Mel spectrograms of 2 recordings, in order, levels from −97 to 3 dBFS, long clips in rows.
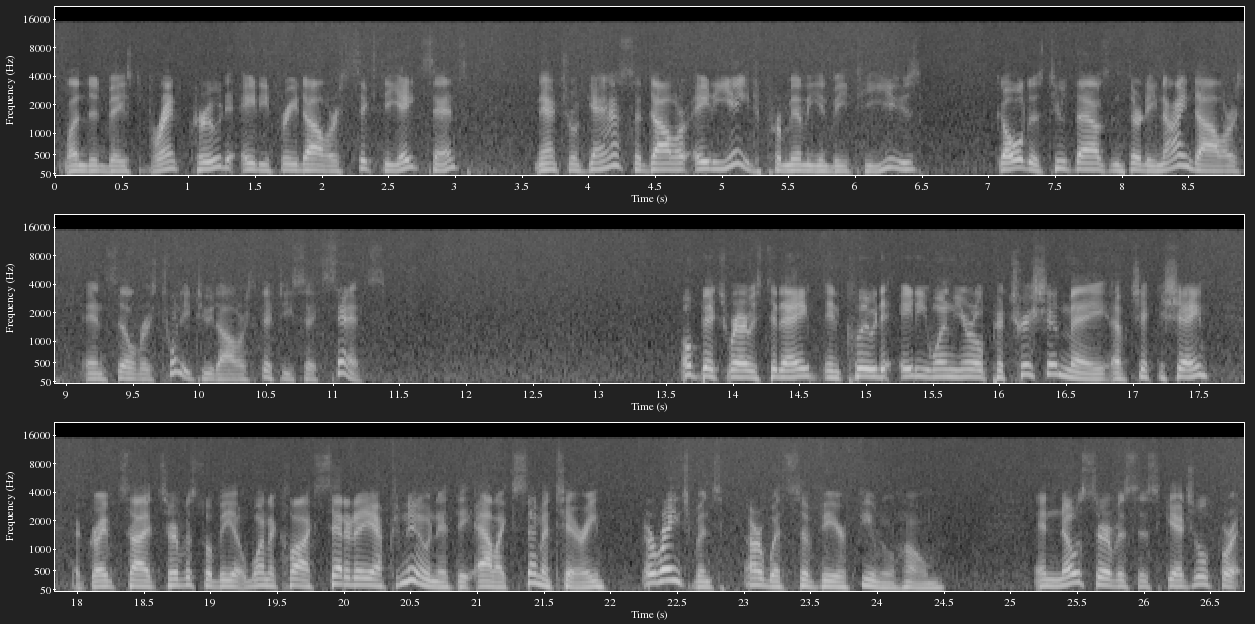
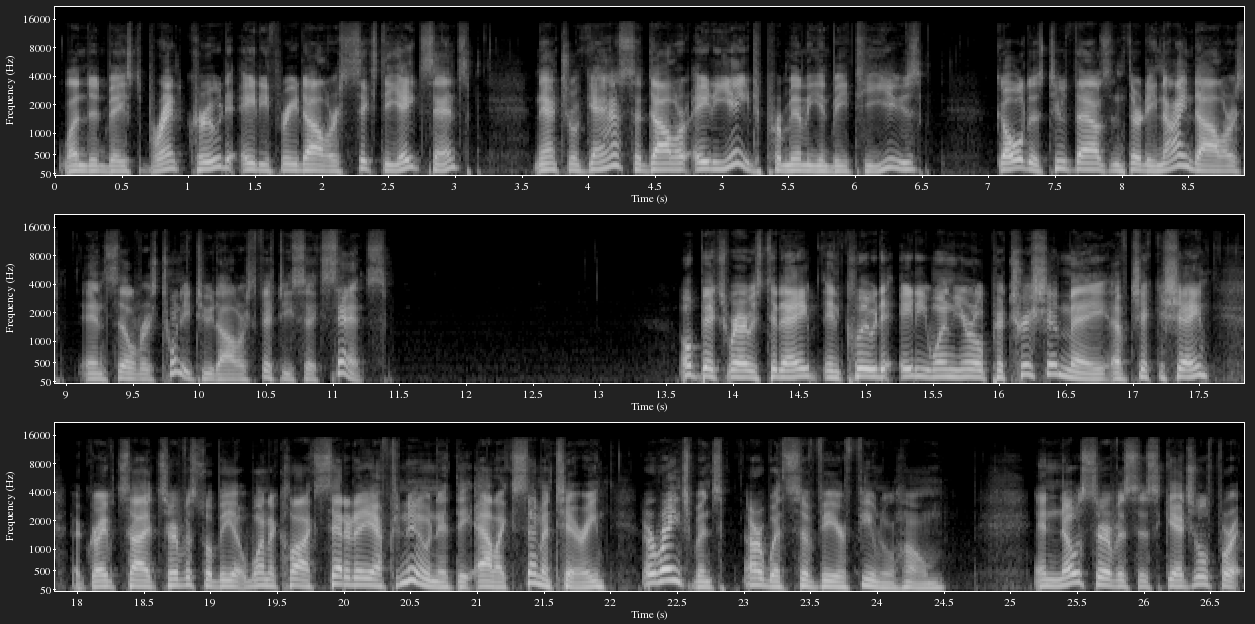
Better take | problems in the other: second | hiss; noticeable; throughout; 15 dB below the speech

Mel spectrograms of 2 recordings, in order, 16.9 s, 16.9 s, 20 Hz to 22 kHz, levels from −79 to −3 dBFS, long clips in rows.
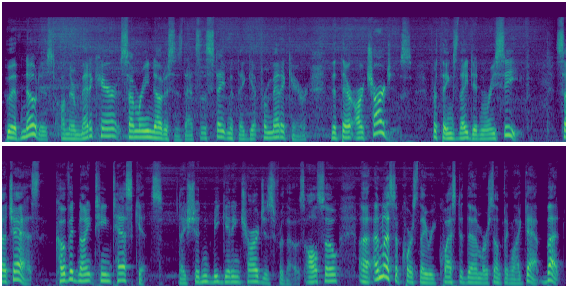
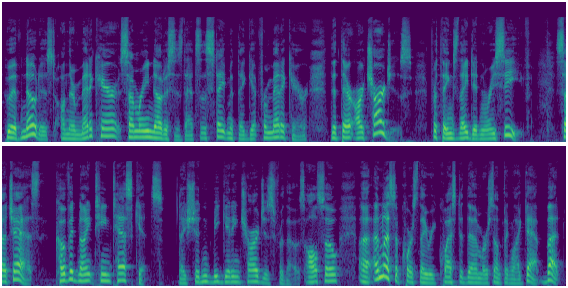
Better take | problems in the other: second | household noises; noticeable; throughout; 15 dB below the speech

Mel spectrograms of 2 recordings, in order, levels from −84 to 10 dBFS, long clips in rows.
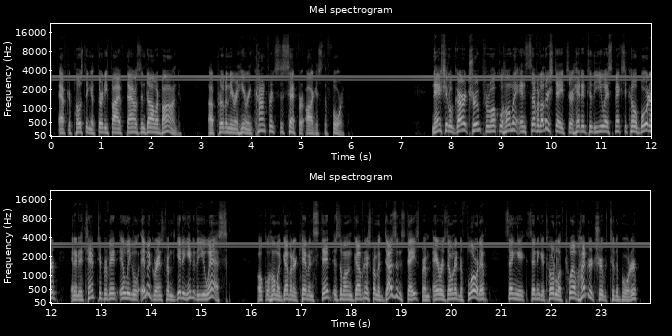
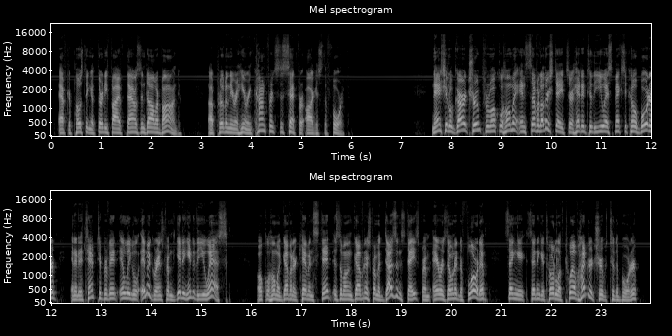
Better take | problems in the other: second | high-pitched whine; loud; throughout; 3 kHz, 7 dB below the speech; faint in the second

